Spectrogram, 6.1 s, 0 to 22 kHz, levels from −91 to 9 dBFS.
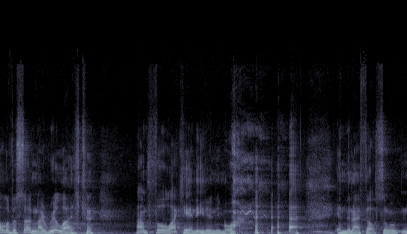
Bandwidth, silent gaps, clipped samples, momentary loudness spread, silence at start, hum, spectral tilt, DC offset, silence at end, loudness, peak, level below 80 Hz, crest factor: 16.5 kHz; none; under 0.1%; 10 LU; 0 s; none; -6 dB/octave; under 0.1%; 0 s; -34 LUFS; -16 dBFS; -56 dBFS; 18 dB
